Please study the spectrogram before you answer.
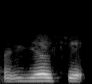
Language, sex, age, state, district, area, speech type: Kashmiri, female, 18-30, Jammu and Kashmir, Kupwara, rural, conversation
